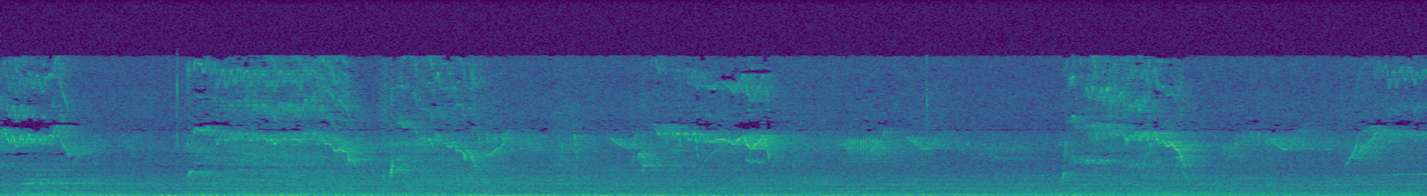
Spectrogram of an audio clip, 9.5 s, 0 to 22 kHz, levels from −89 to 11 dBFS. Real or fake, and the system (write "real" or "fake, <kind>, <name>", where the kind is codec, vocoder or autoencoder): real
